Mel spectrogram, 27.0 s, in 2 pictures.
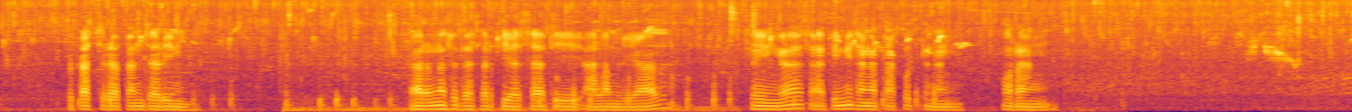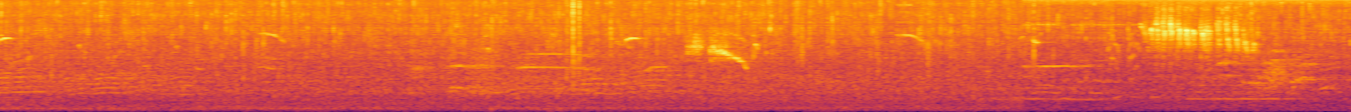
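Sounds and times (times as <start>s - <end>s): birds chirping downward: 1.2s - 11.3s.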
